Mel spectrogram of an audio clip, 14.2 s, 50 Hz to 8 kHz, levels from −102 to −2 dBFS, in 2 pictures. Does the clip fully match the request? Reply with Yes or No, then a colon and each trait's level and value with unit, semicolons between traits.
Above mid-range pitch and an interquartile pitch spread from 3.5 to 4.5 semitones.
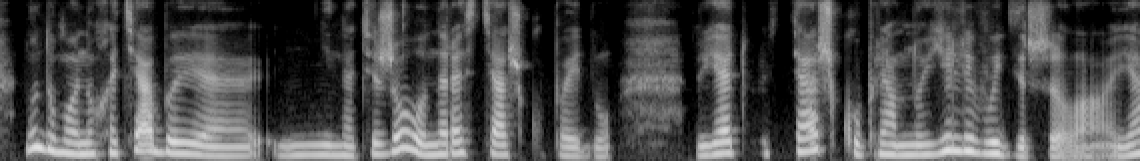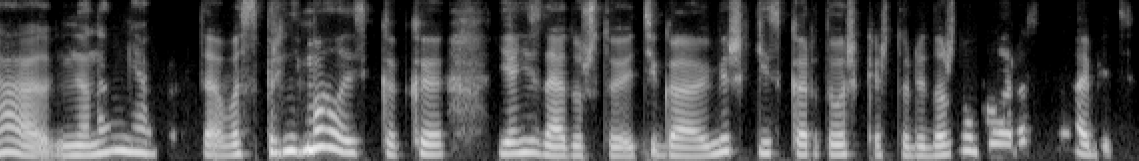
Yes: high, 195 Hz; average, 3.8 semitones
